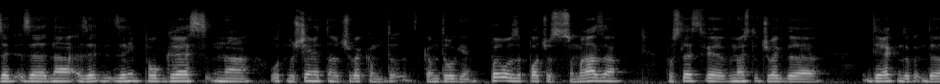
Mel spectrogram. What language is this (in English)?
Bulgarian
